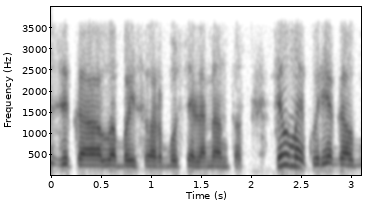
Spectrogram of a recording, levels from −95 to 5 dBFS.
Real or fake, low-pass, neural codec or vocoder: fake; 3.6 kHz; vocoder, 44.1 kHz, 128 mel bands every 512 samples, BigVGAN v2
